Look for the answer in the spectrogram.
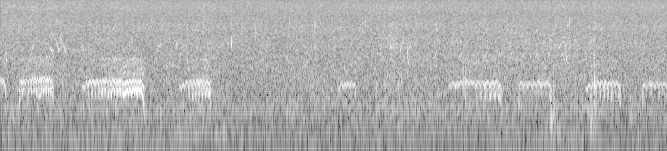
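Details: English White Coturnix quail hen, female, calling in a loose series of flat, level mid-pitched notes. Some notes are short, others drawn out with a slight drop at the end. They come roughly once a second at uneven intervals over steady faint hiss.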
